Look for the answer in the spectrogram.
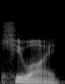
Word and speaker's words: Qi: And Qi is spelled QI for some reason, right. – But it's called Qi.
